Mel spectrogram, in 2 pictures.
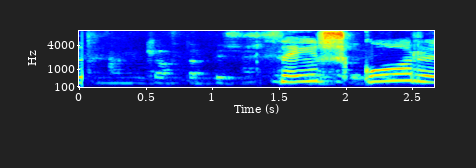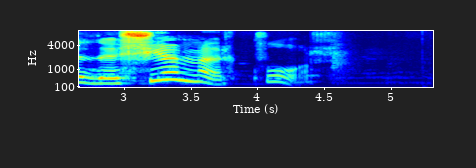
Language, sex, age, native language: Icelandic, female, 10, Icelandic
